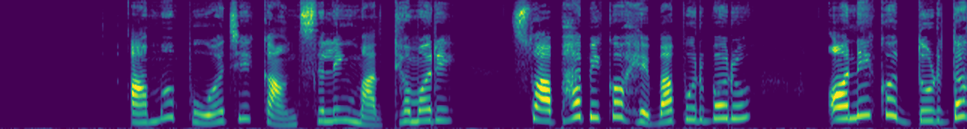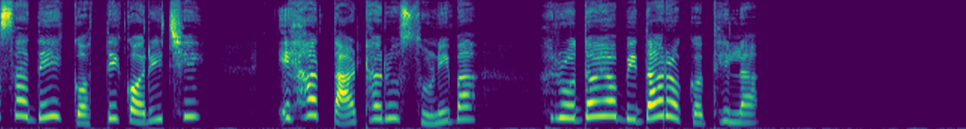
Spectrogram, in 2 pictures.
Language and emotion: Odia, sad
